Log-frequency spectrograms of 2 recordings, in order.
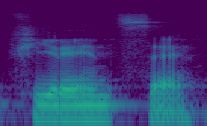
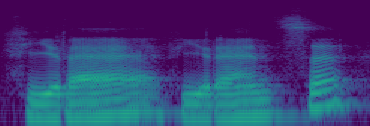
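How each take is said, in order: First: Firenze with a closed middle E; narrow, closed middle E in Firenze. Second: Firenze with an open middle E; wide stressed E in the middle of Firenze. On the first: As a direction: say Firenze with a tight stressed E. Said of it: "rather than Firenze". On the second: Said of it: "probably going to open that one". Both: Shown as a demonstration.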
